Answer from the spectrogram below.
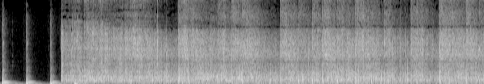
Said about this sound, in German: Oh, ist das schön. Schön, Feuerwerk.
